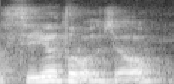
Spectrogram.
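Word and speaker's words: Theodore: 드리는 선물을 떠다는 말이에요 태오 도르나 시도라고 부르는데요 정확한 발음은 씨어 도죠 그러면 신을 왜 어라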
